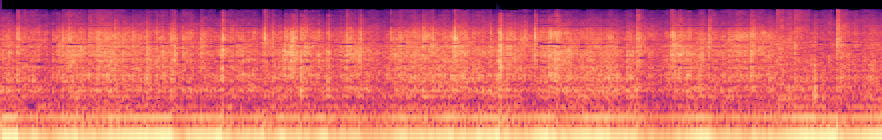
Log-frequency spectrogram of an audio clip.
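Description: An electrical arc on a power line buzzes with a deep, steady hum.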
